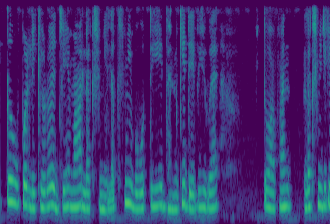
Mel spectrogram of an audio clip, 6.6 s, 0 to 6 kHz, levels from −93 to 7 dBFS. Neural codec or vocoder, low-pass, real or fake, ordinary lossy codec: none; 5.4 kHz; real; none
